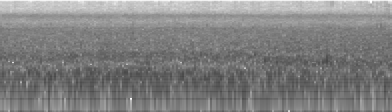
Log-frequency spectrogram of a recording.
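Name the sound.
flowing clear creek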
